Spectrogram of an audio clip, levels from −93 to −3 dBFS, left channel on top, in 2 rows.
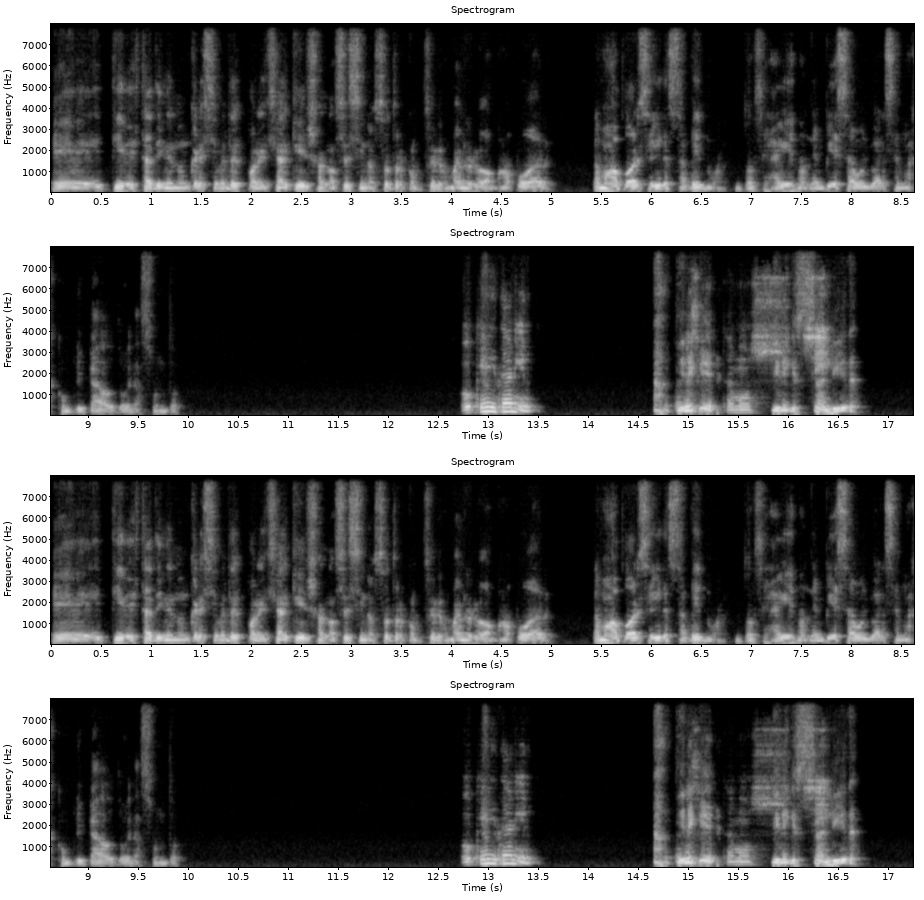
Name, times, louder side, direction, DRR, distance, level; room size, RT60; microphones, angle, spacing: voice 1, 0.0-5.0 5.4-9.9 13.1-13.2 14.7-15.3 15.8-16.8, right 1 dB, 5° right, 0.3 m, -22 dB
voice 2, 12.7-13.5 14.7-15.1 15.4-15.9 16.2-16.5, left 3 dB, 45° left, 0.7 m, -20 dB
3.6 x 2.6 x 4.4 m
head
